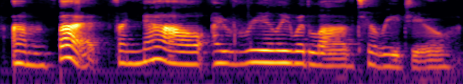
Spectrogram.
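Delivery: usual speaking voice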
